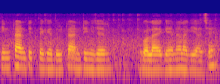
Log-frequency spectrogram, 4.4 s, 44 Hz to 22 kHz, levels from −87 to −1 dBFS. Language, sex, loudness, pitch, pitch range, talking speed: Bengali, male, -21 LUFS, 140 Hz, 135-150 Hz, 135 wpm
